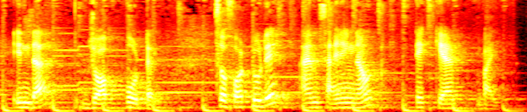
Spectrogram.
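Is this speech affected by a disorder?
No.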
